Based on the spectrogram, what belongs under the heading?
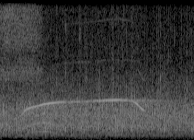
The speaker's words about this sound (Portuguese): Agora, se você quer isso, dê um aplauso ao Senhor bem forte, é verdade.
